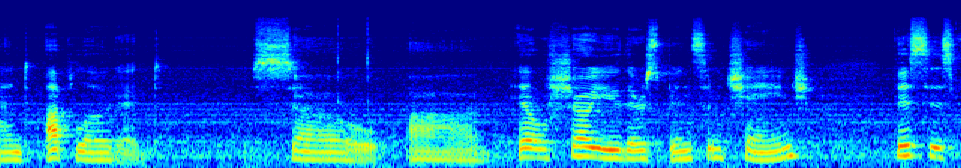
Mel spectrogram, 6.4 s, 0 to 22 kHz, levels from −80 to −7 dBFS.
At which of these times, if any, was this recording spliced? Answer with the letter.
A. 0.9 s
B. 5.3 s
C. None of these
B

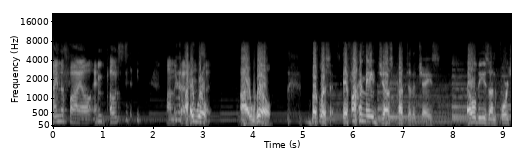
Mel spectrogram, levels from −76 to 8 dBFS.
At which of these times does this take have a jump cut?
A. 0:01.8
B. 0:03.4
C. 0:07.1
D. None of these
C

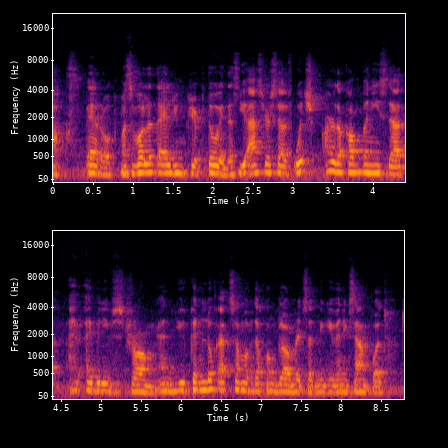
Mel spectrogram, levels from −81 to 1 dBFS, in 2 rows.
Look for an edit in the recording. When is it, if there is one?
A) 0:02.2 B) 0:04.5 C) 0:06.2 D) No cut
A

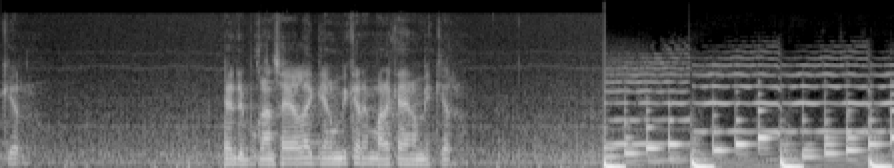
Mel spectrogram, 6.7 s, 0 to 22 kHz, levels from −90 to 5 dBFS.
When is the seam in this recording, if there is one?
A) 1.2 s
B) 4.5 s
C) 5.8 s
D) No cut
B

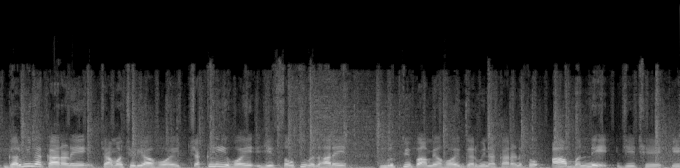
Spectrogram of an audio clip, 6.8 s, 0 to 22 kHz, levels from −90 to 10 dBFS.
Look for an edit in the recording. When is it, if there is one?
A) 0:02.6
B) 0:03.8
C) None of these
A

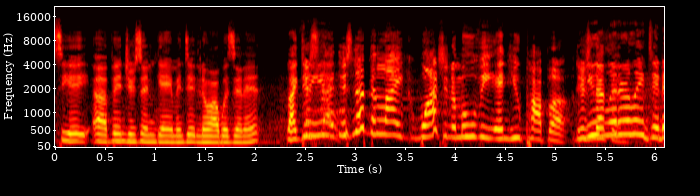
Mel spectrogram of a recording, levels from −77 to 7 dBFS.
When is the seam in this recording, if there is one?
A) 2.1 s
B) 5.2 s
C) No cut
A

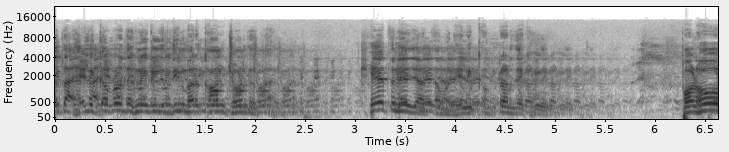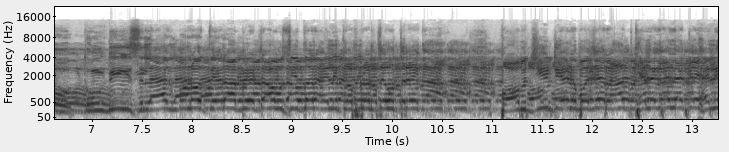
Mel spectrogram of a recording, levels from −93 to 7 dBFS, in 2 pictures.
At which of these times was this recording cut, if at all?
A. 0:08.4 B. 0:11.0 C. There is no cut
C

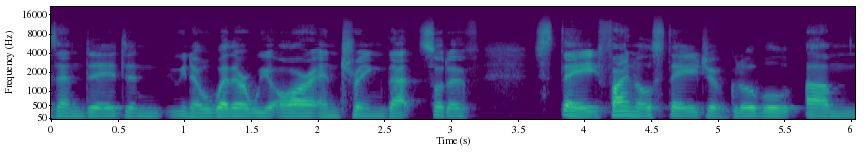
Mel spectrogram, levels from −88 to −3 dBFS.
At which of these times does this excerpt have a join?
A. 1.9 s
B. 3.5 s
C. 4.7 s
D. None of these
D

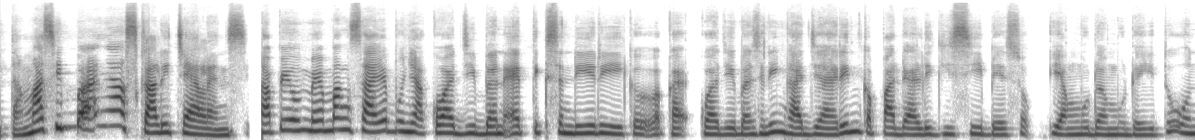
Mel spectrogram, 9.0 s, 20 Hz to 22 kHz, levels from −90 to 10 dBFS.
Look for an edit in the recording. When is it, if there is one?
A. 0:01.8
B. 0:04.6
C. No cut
A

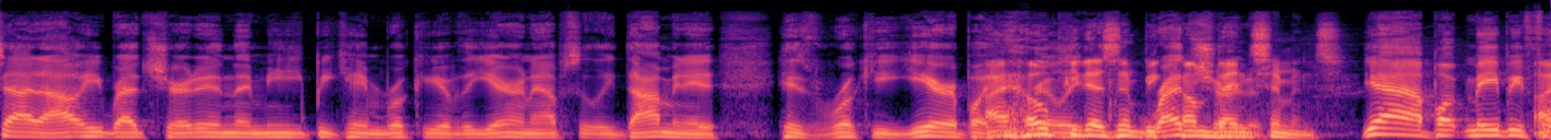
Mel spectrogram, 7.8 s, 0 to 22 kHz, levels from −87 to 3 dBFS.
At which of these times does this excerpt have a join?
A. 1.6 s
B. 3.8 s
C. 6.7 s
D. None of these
D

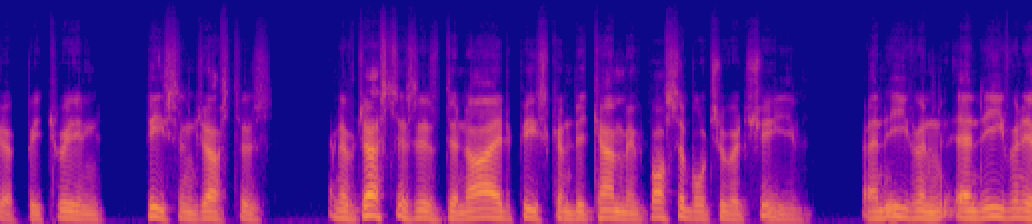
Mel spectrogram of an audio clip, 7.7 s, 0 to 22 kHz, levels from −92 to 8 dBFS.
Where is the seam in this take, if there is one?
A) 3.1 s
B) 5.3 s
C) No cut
C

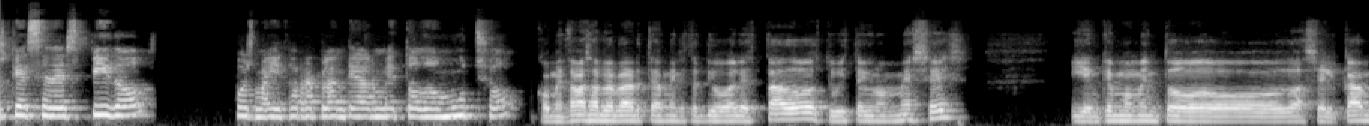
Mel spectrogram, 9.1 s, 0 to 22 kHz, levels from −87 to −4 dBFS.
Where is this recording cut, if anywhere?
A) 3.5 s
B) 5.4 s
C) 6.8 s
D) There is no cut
A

